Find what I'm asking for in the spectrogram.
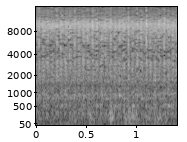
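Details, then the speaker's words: Toyota K-series engine idling with ignition timing set to 8 degrees (8–10 degrees checked with timing light): steady, even idle, smooth low hum, no knocks or misses; normal idle, timing correct. "So kailangan kasi paandarin natin. Ayan, so naka-andar na siya, 8 degrees siya."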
